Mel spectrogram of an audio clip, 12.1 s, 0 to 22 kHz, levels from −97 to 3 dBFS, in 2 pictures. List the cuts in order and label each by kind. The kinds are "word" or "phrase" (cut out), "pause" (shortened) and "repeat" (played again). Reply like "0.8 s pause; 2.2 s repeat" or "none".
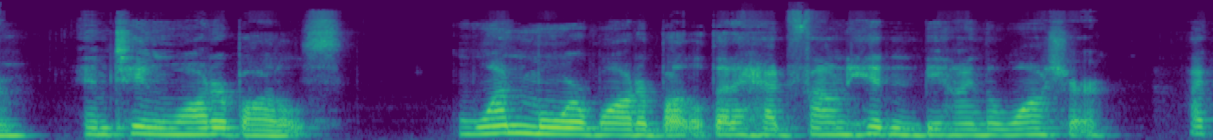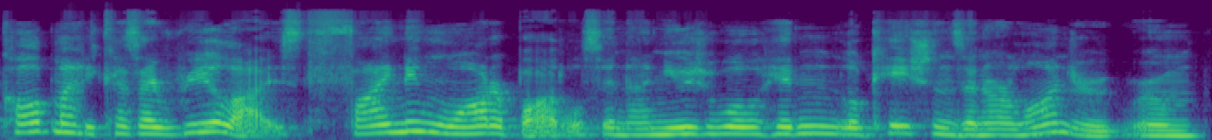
6.5 s word; 7.6 s word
